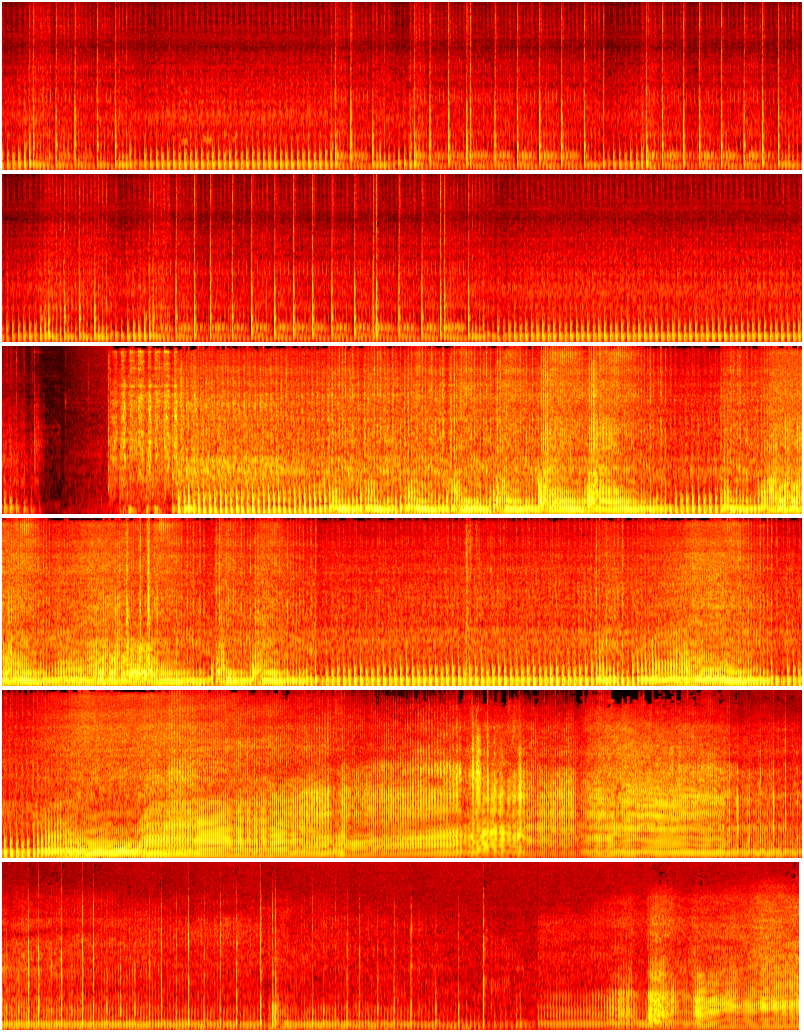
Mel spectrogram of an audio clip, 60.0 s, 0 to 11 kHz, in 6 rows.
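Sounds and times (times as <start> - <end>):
motorcycle engine revving: 0.0 - 20.6, 21.3 - 59.9
exhaust pops crackling: 50.2 - 56.6.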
